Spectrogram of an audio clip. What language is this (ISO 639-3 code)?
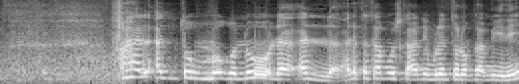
msa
